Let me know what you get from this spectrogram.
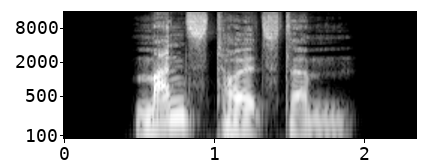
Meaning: strong dative masculine/neuter singular superlative degree of mannstoll
- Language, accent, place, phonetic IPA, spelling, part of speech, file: German, Germany, Berlin, [ˈmansˌtɔlstəm], mannstollstem, adjective, De-mannstollstem.ogg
